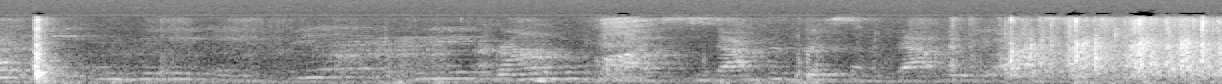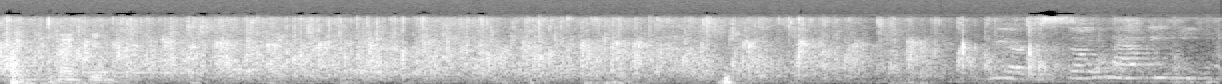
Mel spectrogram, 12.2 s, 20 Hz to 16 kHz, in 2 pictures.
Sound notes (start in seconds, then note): 5.0 audience applause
